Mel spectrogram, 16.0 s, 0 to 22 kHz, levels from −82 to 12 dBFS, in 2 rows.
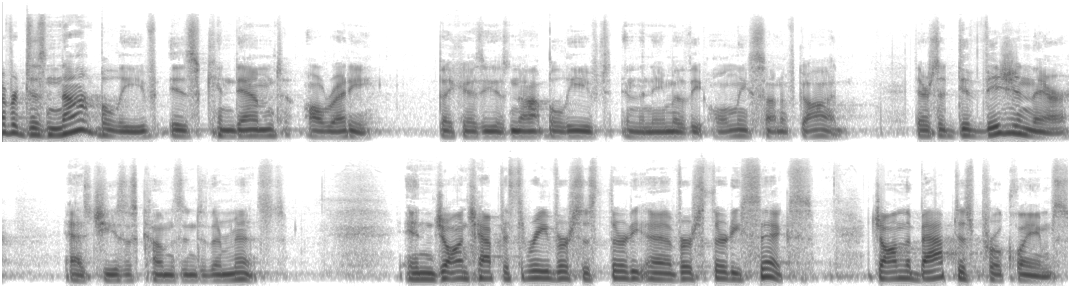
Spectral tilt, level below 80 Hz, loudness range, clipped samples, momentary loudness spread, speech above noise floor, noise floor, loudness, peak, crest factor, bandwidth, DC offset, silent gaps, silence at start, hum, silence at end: -6 dB/octave; -72 dBFS; 4 LU; under 0.1%; 11 LU; 23 dB; -43 dBFS; -21 LUFS; -2 dBFS; 18 dB; 15.5 kHz; under 0.1%; none; 0 s; none; 0 s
